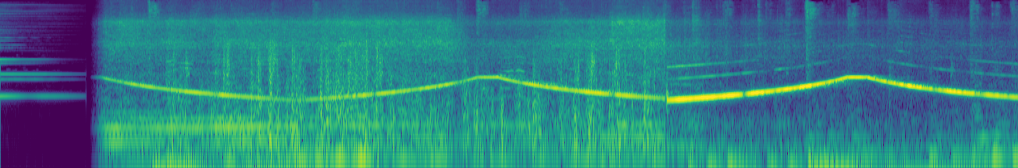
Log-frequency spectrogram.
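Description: A siren wails, rising and falling slowly.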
